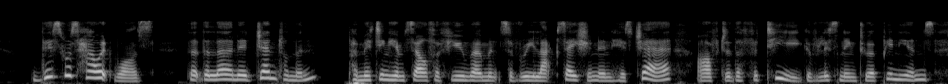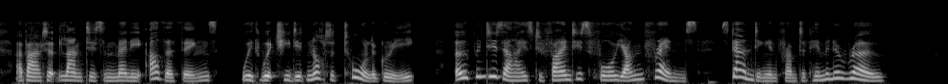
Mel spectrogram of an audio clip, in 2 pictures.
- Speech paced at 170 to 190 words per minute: Yes, average, 180 wpm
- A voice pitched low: No, high, 195 Hz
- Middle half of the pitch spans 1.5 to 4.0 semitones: No, average, 4.6 semitones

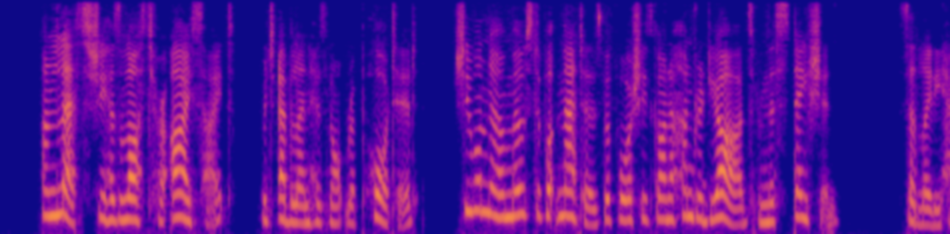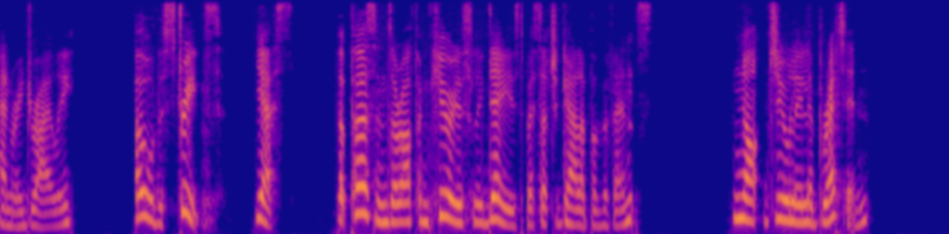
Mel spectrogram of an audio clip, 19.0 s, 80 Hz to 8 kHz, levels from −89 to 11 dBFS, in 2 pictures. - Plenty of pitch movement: No, average, 4.8 semitones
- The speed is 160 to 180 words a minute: Yes, average, 165 wpm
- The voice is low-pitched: No, very high, 250 Hz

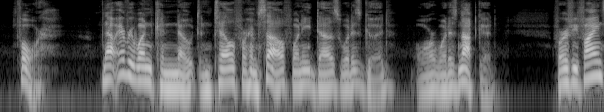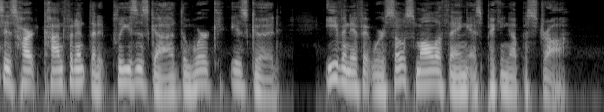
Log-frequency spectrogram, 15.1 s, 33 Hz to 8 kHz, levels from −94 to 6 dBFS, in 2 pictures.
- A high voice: No, low, 115 Hz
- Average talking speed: Yes, average, 195 wpm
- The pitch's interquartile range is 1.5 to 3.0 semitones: No, average, 4.8 semitones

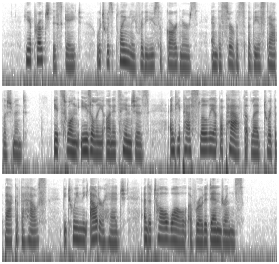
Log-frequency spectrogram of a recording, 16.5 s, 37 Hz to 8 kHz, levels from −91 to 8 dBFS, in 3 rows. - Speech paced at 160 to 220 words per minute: Yes, average, 180 wpm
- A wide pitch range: No, average, 3.1 semitones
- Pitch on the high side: No, medium, 140 Hz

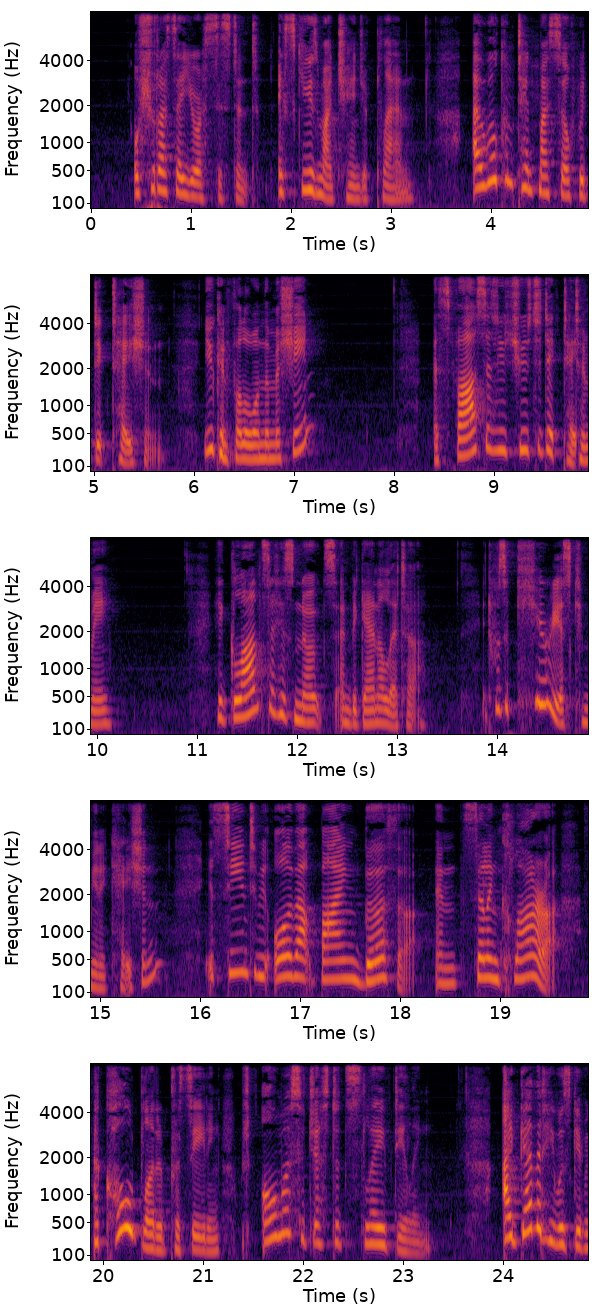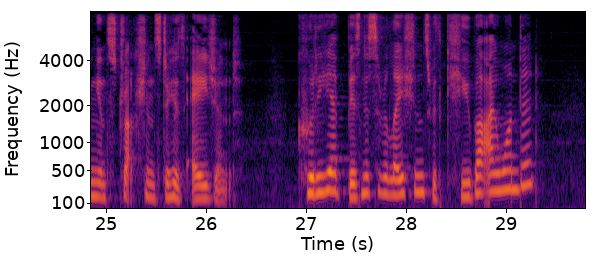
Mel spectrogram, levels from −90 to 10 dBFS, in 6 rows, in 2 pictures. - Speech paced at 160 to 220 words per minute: Yes, average, 180 wpm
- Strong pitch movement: Yes, wide, 7.6 semitones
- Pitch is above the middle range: Yes, high, 220 Hz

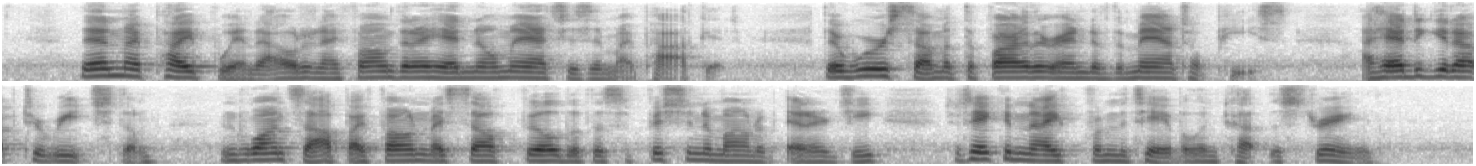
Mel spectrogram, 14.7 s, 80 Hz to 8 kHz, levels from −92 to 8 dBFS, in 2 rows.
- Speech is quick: Yes, fast, 235 wpm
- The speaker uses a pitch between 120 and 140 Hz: No, medium, 175 Hz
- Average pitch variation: No, narrow, 2.3 semitones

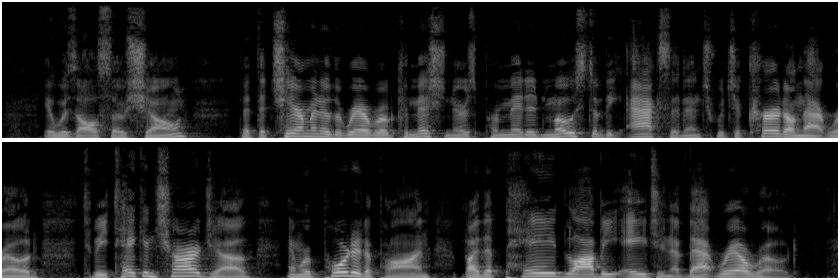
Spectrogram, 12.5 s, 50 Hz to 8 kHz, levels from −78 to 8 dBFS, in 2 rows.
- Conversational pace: Yes, average, 175 wpm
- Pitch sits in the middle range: No, low, 130 Hz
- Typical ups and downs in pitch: No, wide, 6.4 semitones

